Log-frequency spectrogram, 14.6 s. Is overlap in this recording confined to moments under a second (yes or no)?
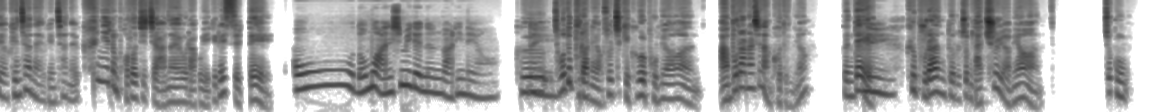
yes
